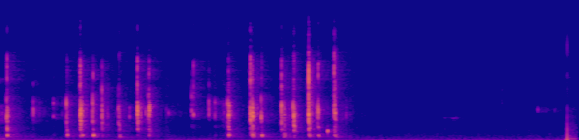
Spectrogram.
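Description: Passphrase being typed on a computer keyboard: quick bursts of close, crisp key clicks in uneven runs with short pauses, over a faint steady hum and no talking.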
